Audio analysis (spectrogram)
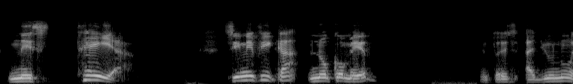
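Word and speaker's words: νηστεία: En el hebreo griego viene de una palabra que se podría pronunciar como nesteia.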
